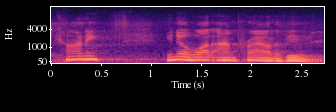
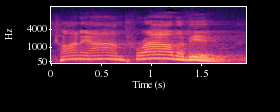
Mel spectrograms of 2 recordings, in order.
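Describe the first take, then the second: First: It is said at a normal, soft volume. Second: It is said very loudly.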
